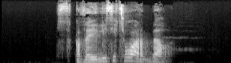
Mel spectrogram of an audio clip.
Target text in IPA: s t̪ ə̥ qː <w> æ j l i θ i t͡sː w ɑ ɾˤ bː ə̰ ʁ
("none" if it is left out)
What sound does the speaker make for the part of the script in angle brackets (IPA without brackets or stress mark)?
v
